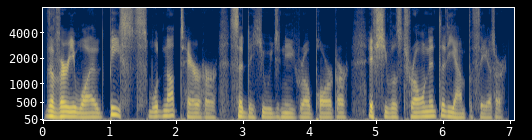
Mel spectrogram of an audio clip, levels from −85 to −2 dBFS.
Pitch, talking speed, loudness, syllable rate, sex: 115 Hz, 170 wpm, -21 LUFS, 4.2 syllables/s, male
